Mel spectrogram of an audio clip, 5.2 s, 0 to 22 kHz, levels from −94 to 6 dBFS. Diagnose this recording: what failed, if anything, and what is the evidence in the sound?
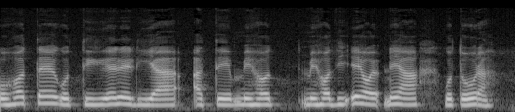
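From 3.16 s to the end, speech runs 1.5 times faster at unchanged pitch, rushed: a time-stretched section, likely from processing that dropped short pieces.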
